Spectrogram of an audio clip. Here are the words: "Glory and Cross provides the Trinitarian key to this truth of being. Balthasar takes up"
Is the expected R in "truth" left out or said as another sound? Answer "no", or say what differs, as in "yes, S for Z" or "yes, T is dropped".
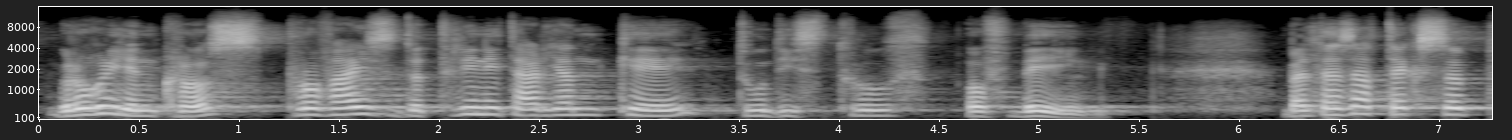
no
